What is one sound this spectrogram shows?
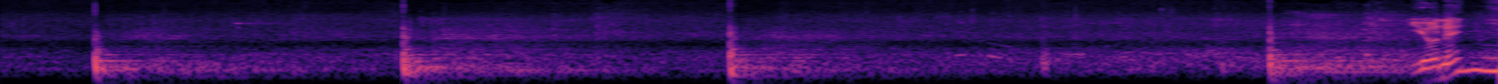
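A large drum is struck hard a few times, booming and echoing through a large hall.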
